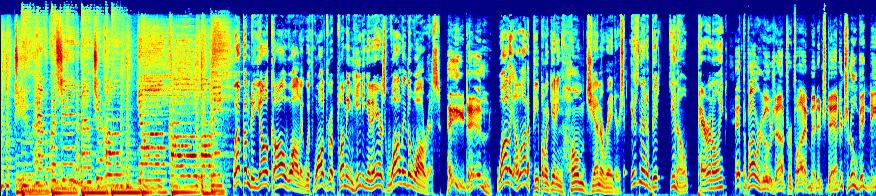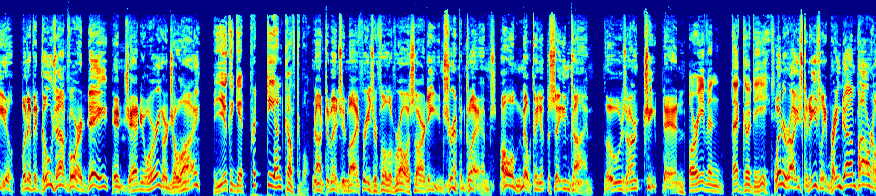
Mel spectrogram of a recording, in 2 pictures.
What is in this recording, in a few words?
radio ads; Plumbing HVAC Generator Paranoia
